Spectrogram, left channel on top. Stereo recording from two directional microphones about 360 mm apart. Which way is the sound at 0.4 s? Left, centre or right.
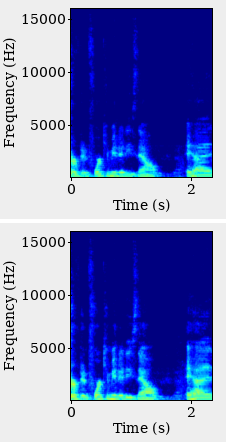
Right.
